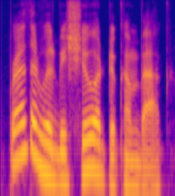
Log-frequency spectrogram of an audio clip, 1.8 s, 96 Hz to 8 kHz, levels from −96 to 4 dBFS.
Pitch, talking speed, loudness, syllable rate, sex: 150 Hz, 240 wpm, -16 LUFS, 5.1 syllables/s, male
